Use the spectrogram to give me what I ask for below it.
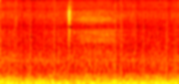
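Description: A car driving home on the road gives a steady, loud, low rumble of engine and road noise that runs continuously, with no talk.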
